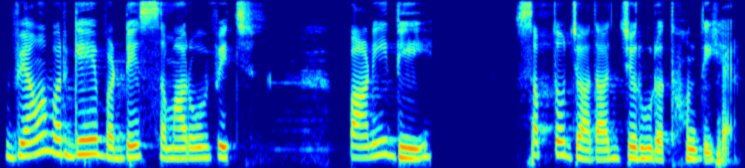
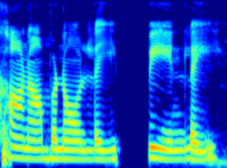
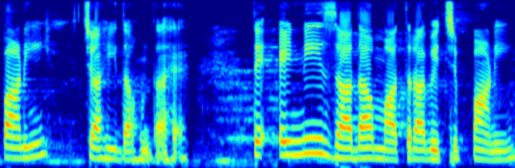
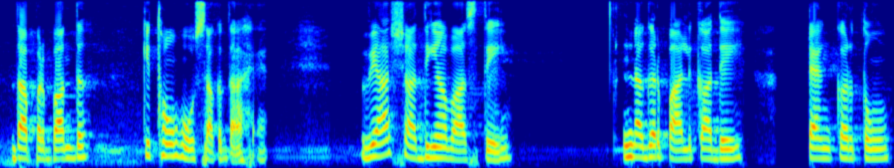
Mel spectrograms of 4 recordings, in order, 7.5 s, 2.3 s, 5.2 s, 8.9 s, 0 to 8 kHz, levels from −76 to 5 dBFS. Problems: background sounds at intervals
